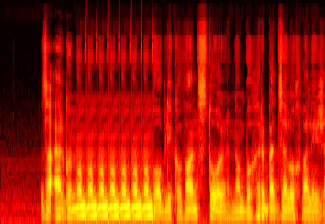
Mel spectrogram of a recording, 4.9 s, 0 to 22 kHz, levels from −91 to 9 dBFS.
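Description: Adaptive stream at a lower bitrate, from 1.08 s to the end: the stream switches abruptly, with no gap, to a lower-quality version, as a slowed connection forces. Codec artefacts rise, which points to a drop from about 64 to 16 kbit/s Opus.

CD stuck on one turn, from 1.28 to 2.28 s: a scratch throws the laser back to the same spot on each rotation. A 0.17 s fragment repeats six times, with a brief mute at every jump, giving a fast, even stutter.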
